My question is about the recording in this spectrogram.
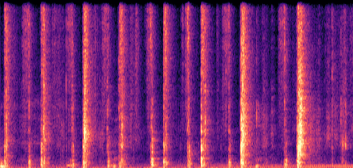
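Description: Tarot cards are shuffled during a reading, in many short, crisp, papery bursts with an irregular rhythm, some louder than others, and no voices are heard.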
